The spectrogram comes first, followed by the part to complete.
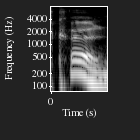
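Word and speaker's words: Köln: for me in cologne how do you say it properly it's kern isn't it is the german pronunciation yeah yeah i look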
